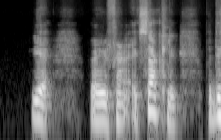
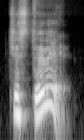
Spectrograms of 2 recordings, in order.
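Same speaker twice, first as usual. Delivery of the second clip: emphatic urging; 7 semitones higher, 5 dB louder than usual. Real, not acted. Urging viewer to try accents.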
